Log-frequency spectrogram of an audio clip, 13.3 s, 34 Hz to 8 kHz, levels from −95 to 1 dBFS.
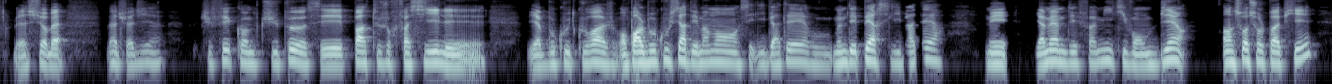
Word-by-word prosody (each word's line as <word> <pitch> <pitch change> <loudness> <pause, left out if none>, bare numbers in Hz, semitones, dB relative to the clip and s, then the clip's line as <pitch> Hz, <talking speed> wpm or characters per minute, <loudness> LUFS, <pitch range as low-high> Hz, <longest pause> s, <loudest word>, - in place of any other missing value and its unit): Bien - - -4
sûr, - - -1
bah, - - +2 0.4
là, 135 -1 -4
tu 120 - -9
l'as 120 - -3
dit, 135 +2 -10
hein. 135 +2 -11 0.4
Tu 130 - -12
fais 150 +4 -4
comme 135 -3 -4
tu 130 0 -8
peux. 140 -2 +2
C'est 115 -2 0
pas 135 +4 +4
toujours 135 -1 -8
facile 135 +1 +2
et 115 -1 0 0.4
il - - -6
y - - +3
a 115 - +3
beaucoup 130 +3 -5
de 125 - -12
courage. 135 -2 +2
On 115 - +1
parle 140 0 +9
beaucoup, 145 +3 -1
certes, 155 +2 +3
des 135 - 0
mamans 140 -1 -1
célibataires 130 +3 -3
ou 120 -1 -10
même 135 +2 -1
des 140 -1 +1
pères 160 -3 +5
célibataires, 140 +4 -5 0.4
mais 130 -1 +3 0.3
il - - -2
y - - +6
a - - +4
même 150 -2 +4
des 135 0 -4
familles 140 +4 -5
qui 140 - -6
vont 120 -2 -3
bien, 155 +7 +1 0.3
en 145 0 +4
soi, 160 +4 +3
sur 150 - 0
le 140 - -2
papier, 165 - +1
135 Hz, 230 wpm, -23 LUFS, 130-145 Hz, 0.4 s, parle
